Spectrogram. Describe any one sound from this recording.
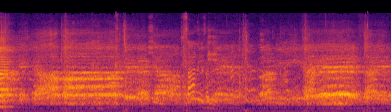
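A young man chants a mournful lament loudly through a microphone.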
